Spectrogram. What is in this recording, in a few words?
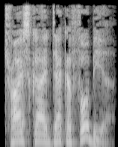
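"triskaidekaphobia", British English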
